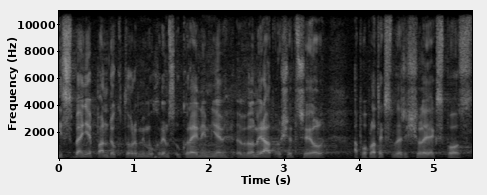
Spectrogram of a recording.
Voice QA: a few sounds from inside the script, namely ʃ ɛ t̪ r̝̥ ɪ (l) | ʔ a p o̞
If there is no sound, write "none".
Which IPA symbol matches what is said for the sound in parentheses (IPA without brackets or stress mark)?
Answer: l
